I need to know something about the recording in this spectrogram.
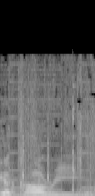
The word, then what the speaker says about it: Akari: Akari. His name rhymes with Atari.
